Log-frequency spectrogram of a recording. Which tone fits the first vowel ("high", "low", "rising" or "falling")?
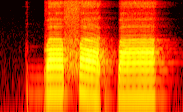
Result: high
